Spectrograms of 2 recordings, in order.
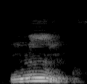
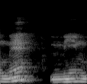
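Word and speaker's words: میم: pronunciation होता है ल और इसको जो है हम उर्दू में कहते हैं मीम इसको हम उर्दू में मीम कहते हैं जिसका प्रोनाउंसिएशन होता है म जिसका प्रोनाउंसिएशन होता है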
